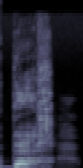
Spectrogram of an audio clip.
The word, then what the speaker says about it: Bach: and the CH sound, pronounced like the sound of the composer Bach, or the Dutch name Benschop, not to be confused with the CH in child or the CK in clock or the SH sound in shop.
